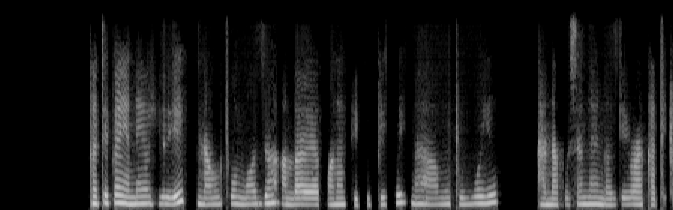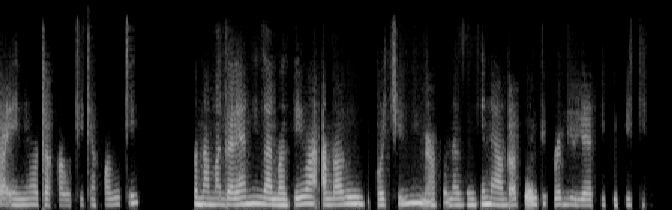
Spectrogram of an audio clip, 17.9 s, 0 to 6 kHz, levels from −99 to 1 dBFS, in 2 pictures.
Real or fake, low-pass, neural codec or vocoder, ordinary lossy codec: fake; 5.4 kHz; codec, 16 kHz, 0.5 kbps, X-Codec, HuBERT features, trained on general audio; AAC, 32 kbps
